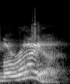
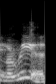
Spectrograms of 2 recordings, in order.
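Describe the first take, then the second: First: The name is said the way England says it. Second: The name is said the usual non-English way. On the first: "in England they say Mariah" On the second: "they don't say Maria"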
